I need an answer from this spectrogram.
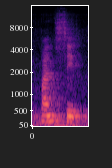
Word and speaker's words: pancit: Yes, you like pancit. When we were in Minsaya, we ate in GL Buko House. We ordered a pancit, which also PJ liked it.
